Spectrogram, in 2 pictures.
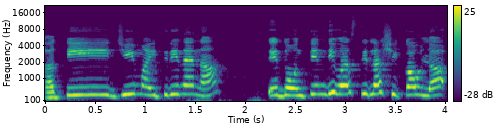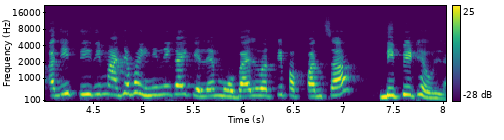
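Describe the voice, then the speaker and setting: A woman speaks in an extremely high pitch at very even loudness. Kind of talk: personal paranormal story told in an interview.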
